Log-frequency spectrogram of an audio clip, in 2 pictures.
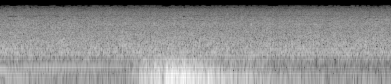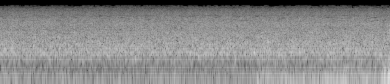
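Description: Steady rain falling, with a low roll of thunder about two seconds in and another starting near the end.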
